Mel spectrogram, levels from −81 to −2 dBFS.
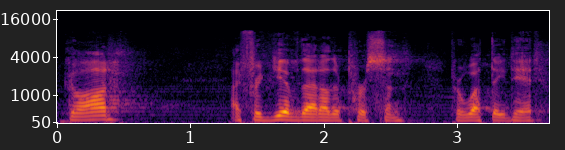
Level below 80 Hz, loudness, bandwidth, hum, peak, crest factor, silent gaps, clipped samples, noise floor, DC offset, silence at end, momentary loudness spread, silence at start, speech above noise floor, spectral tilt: -60 dBFS; -29 LUFS; 10.5 kHz; none; -12 dBFS; 18 dB; none; under 0.1%; -58 dBFS; under 0.1%; 0 s; 15 LU; 0 s; 30 dB; -4.5 dB/octave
